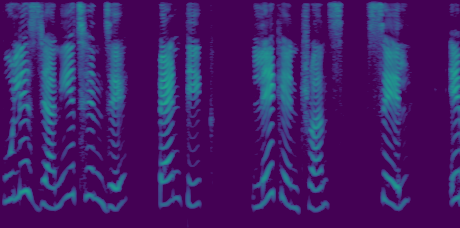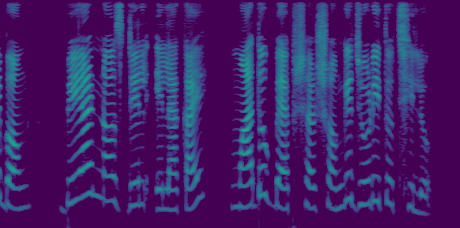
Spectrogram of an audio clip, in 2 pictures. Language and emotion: Bengali, neutral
